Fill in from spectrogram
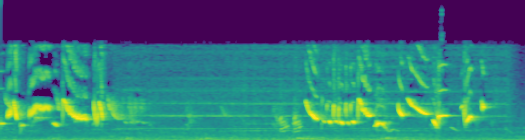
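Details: Canary song from a training recording for songbirds: bright high warbled phrases of rapid sweeping notes and trills, about a second long, separated by a quiet gap of nearly two seconds.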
